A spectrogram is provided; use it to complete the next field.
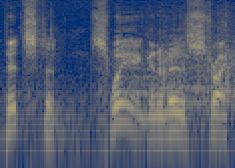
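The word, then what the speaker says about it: Hvidsten: Young man spells his name H V I D S T E N. He is from Minnesota. You getting that down? Silent H. Pronounced Bidston.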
